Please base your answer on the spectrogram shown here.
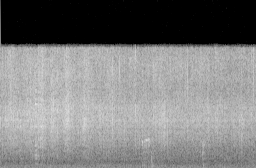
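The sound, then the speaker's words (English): Salted and peppered heart strips sizzle on a cast iron griddle set over gas stove burners, a steady, dense frying hiss with a few faint crackles and pops scattered through it. “And then immediately threw them on a cast iron griddle that was placed over the top of the gas burners on the stove.”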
